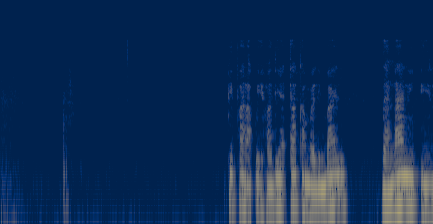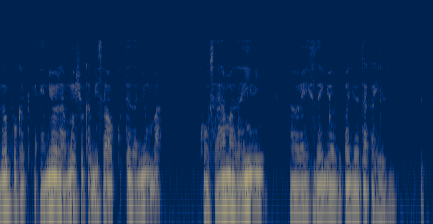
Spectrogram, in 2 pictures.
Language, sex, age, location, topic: Swahili, male, 18-24, Dar es Salaam, government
